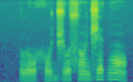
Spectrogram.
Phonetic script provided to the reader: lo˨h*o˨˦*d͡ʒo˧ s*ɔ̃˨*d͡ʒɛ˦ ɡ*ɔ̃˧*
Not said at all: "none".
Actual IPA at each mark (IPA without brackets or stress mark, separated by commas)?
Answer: o˨˦, ɔ̃˧, ɔ̃˦˨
